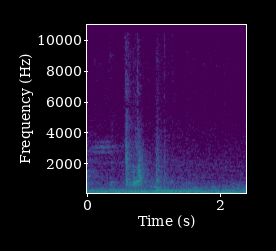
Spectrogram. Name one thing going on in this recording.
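Plastic printer parts click and rattle under a man's hands.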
